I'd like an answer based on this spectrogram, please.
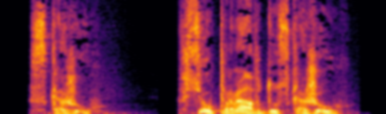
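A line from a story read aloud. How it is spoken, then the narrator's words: Barely audible agitated croak. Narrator (Russian): едва прохрипел Пирс, потерявший от волнения голос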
